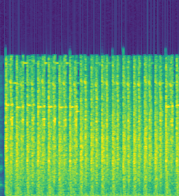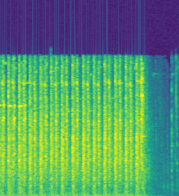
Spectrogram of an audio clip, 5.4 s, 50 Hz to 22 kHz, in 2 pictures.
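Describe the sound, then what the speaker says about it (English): The Sidewinder gun in Call of Duty Modern Warfare 3 fires a sustained, loud rapid-fire burst of close shots lasting about five seconds, then stops suddenly, leaving a faint tail. "So this is the Sidewinder in Call of Duty Modern Warfare 3."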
